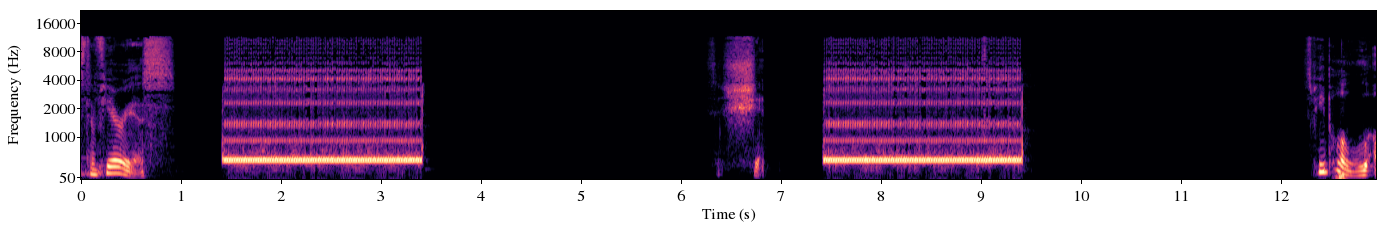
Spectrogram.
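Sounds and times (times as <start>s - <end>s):
speech: 0.0s - 1.0s, 6.3s - 6.9s, 12.4s - 12.9s
ringback tones of an outgoing phone call: 1.4s - 3.5s, 7.4s - 9.4s.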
